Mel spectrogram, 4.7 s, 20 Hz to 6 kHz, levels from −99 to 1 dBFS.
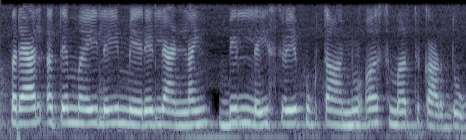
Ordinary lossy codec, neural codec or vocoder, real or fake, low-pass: none; none; real; 5.4 kHz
